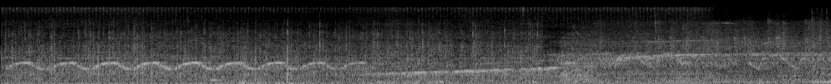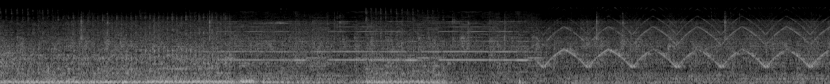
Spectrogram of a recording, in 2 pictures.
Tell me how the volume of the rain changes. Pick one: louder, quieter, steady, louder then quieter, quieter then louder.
steady.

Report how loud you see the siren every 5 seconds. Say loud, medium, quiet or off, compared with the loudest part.
loud, loud, medium, medium.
